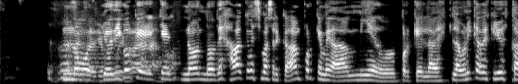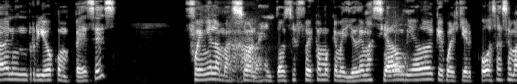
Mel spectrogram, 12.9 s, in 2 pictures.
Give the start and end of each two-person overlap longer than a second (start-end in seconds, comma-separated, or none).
0.8-2.2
